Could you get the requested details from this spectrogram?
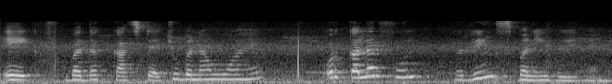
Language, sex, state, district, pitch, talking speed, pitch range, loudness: Hindi, female, Madhya Pradesh, Dhar, 215 Hz, 125 wpm, 190-255 Hz, -20 LUFS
